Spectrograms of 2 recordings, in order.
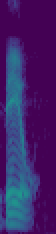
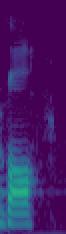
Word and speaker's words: Baal: Everyone say Baal. Baal. Uh, it's like spelled like it's Baal, but instead of two L's, it's two A's. You can say it Baal or ball. you know, whatever. I say Baal.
